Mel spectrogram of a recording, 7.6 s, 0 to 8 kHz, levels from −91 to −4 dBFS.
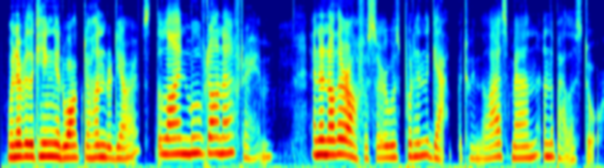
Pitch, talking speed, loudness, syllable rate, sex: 225 Hz, 240 wpm, -18 LUFS, 6.4 syllables/s, female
